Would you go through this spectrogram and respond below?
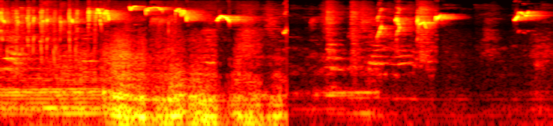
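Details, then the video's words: Javan pied starling singing actively in the full isian style: a low rumbling hum fills the first seconds, then shrill high whistled notes and slurred squeaky phrases follow, broken by a short silence and a final piercing whistle. "SUARA KONIN GACOR FULL ISIAN"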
